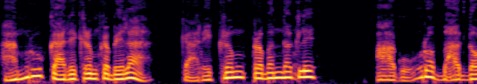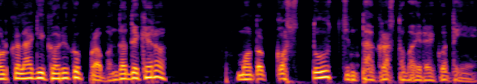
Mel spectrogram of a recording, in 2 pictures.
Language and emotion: Nepali, fearful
